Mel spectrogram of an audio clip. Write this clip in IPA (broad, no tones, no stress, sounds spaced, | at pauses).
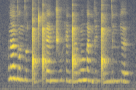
ɾ ã d ɔ n d ɔ ɡ͡ǃ ə̤ d ǃʰ æ n d͡ʒ o̤ h æ̃ ɡ͡ǃ a w ɔ̃ w a ŋ ɡ ɘ ɡ͡ǃ æ̤ n d ɔ ɲ ʎ ə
